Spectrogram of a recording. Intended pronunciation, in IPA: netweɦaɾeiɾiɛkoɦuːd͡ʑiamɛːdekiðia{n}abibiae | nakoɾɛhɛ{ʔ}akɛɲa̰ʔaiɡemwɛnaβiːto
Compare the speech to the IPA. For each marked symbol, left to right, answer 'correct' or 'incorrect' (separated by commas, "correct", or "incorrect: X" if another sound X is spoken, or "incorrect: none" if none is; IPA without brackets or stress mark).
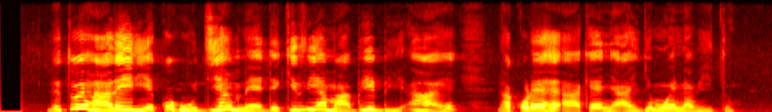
incorrect: m, correct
